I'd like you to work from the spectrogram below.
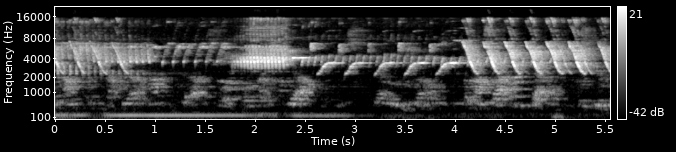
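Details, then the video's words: Canary song to prompt a pet canary: dense rolling trills and rising whistled notes over a steady low hum, ending with rapid repeated descending buzzy sweeps. "Audio kicau kenari, sangat cocok buat pancingan kenari kesayangan anda"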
